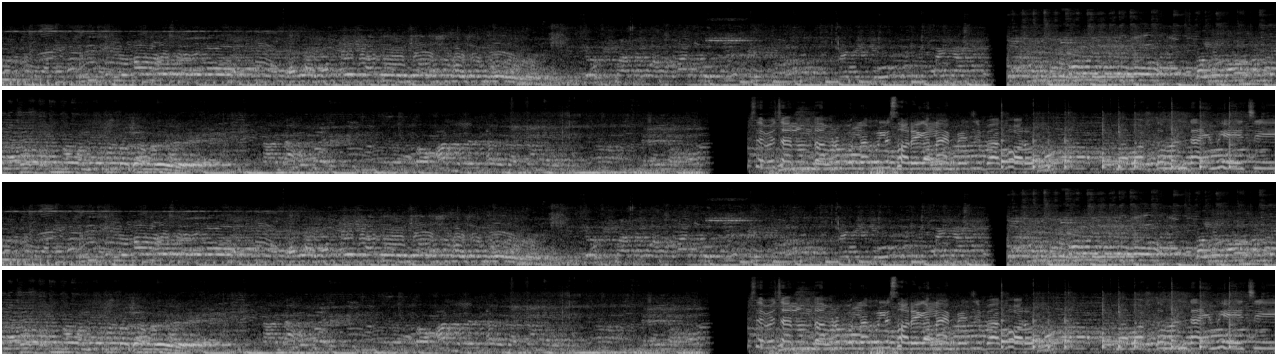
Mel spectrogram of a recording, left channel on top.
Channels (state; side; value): identical; both; correlation 1.00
